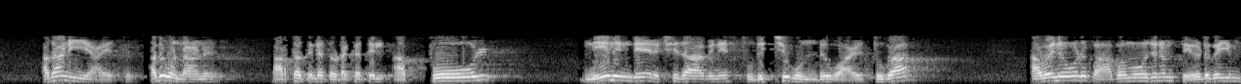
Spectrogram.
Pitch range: 130-175 Hz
